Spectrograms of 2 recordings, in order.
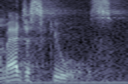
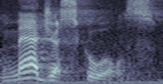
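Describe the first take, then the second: First: It has a 'you' sound in the middle. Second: It has no 'you' sound in the middle.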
